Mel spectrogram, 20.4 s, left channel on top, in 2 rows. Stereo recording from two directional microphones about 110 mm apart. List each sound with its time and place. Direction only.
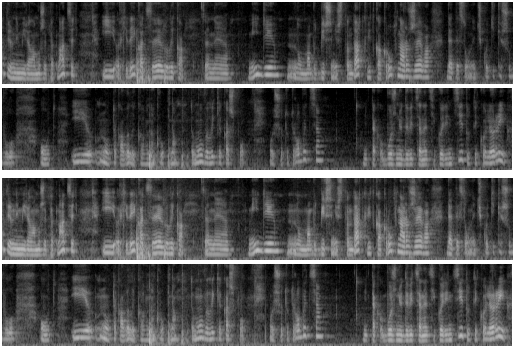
0.0 s speech: 55° left (ahead or behind); by 10.4 s 30° left (ahead or behind)
11.6 s speech: 40° left (ahead or behind)
13.1 s speech: 85° left; by 14.6 s 60° left (ahead or behind)
14.6 s speech: 40° left (ahead or behind)
15.6 s speech: 15° left (ahead or behind)
17.6 s speech: 15° left (ahead or behind); by 20.4 s centre (ahead or behind)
